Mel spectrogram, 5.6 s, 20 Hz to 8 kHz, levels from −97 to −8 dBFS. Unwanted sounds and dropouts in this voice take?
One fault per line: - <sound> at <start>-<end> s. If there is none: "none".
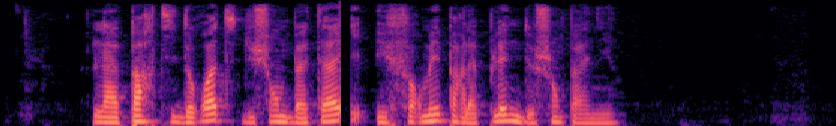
- dropout at 2.3-2.3 s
